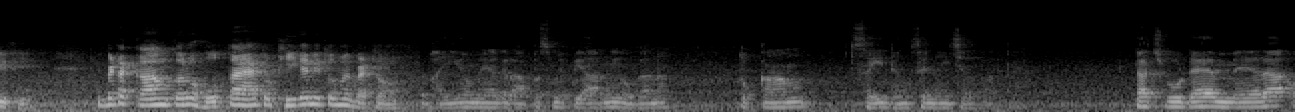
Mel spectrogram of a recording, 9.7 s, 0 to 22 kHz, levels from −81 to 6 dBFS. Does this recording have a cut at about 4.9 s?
no; 1 cut; at 3.2 s

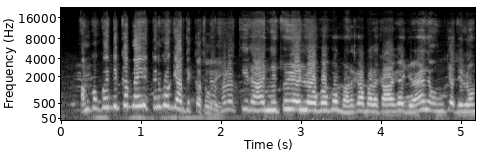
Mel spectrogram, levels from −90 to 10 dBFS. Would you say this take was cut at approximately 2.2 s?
yes; 1 cut; at 2.2 s

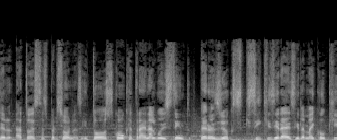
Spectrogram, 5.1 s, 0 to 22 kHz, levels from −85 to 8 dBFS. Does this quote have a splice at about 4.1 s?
no; 1 cut; at 2.9 s

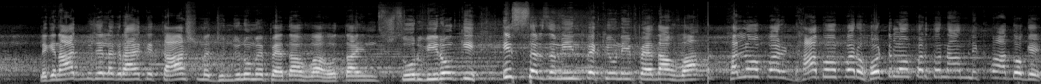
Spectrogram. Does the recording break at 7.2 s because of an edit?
yes; 1 cut; at 7.2 s

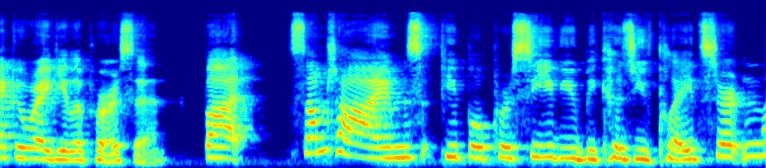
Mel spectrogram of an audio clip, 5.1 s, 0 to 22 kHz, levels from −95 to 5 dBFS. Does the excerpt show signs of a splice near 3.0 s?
no; 2 cuts; at 1.1 s, 1.8 s

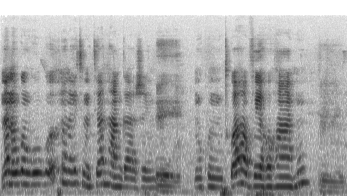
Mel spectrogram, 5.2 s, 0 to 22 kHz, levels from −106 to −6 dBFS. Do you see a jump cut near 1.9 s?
no; 0 cuts

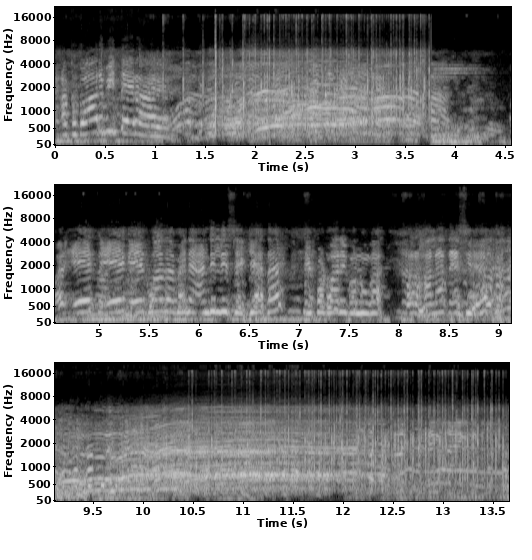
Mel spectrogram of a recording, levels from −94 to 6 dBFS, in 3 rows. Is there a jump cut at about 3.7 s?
yes; 1 cut; at 3.7 s

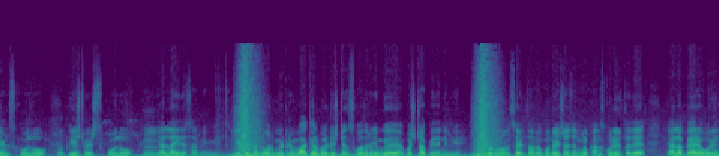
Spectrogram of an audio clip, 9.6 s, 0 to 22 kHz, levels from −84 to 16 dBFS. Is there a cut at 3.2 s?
yes; 2 cuts; at 3.2 s, 6.2 s

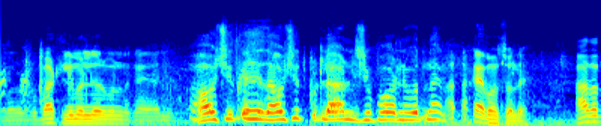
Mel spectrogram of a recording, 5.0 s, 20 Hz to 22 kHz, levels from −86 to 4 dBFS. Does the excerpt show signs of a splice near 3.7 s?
yes; 1 cut; at 3.7 s

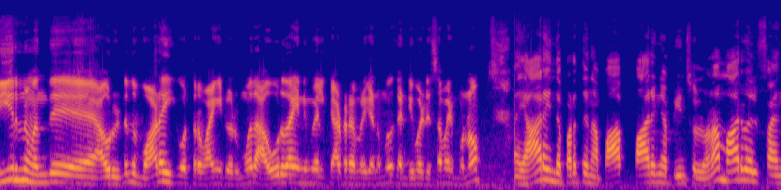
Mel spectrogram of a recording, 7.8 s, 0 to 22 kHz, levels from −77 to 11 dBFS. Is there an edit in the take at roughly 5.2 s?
yes; 1 cut; at 5.2 s

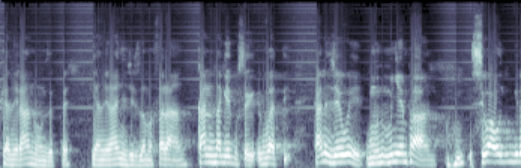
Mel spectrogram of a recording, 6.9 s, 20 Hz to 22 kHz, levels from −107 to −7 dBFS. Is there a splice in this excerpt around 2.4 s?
no; 1 cut; at 1.0 s

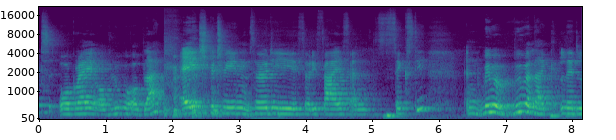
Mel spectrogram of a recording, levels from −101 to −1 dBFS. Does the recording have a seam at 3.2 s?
yes; 2 cuts; at 2.0 s, 3.2 s

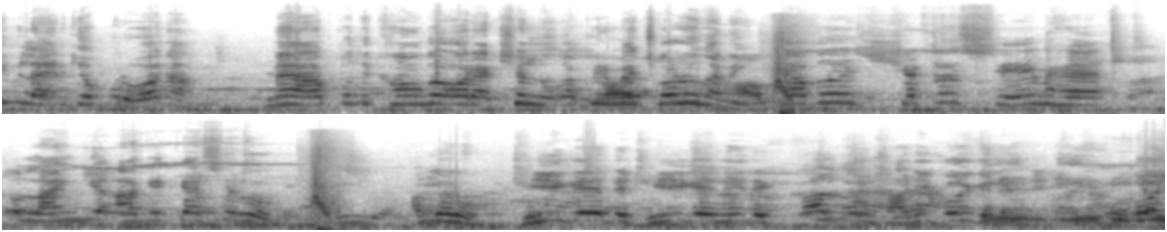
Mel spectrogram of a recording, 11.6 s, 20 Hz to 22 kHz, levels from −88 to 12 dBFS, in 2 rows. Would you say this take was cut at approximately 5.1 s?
no; 2 cuts; at 3.9 s, 7.3 s

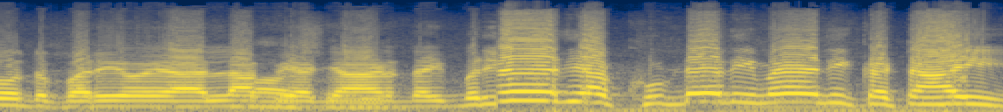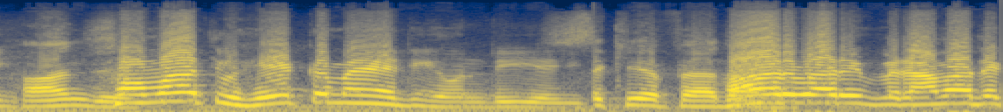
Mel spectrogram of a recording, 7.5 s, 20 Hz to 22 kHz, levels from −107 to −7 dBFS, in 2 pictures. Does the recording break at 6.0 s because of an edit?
yes; 2 cuts; at 1.9 s, 6.0 s

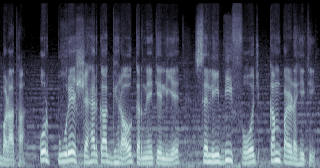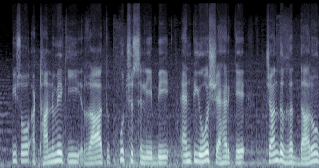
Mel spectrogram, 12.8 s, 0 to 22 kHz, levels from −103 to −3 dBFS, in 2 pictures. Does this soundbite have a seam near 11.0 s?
no; 1 cut; at 6.7 s

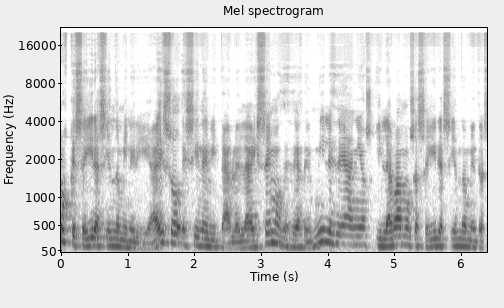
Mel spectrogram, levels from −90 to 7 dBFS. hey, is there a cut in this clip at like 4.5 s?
no; 0 cuts

